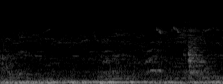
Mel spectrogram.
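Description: Quiet outdoor background: a steady low rumble with a few faint, short, high bird calls.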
